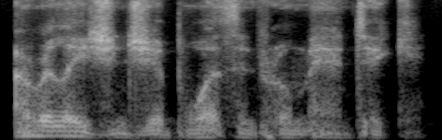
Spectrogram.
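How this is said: It is said in a rough, raspy voice.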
